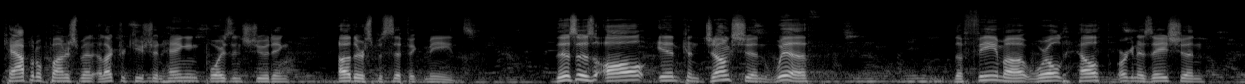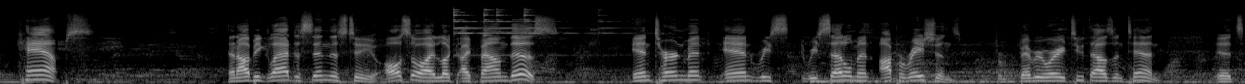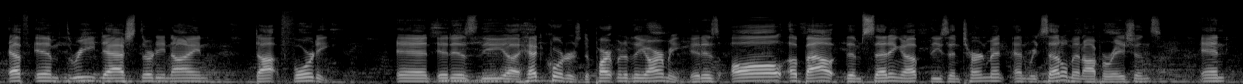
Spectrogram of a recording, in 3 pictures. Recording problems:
chatter from many people; noticeable; throughout; 20 dB below the speech
doorbell; noticeable; from 17 to 19 s; peak 6 dB below the speech

